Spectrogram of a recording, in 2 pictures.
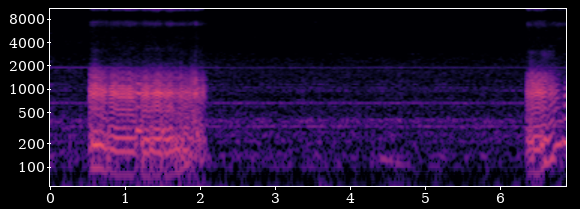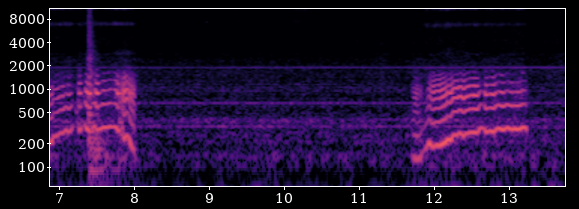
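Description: Three loud, voiced, rumbling snores on inhalation, about one every five seconds, with quiet gaps between; ordinary snoring.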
